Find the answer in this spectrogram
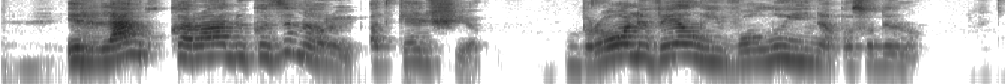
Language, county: Lithuanian, Vilnius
